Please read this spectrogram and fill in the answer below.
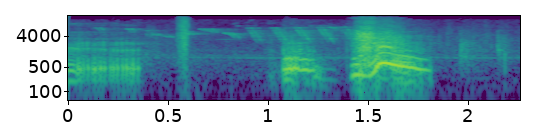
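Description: A woman crying: a ragged, breathy sob at the start, then a drawn-out wail about a second in that falls in pitch.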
